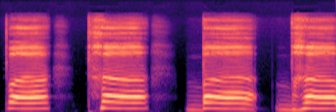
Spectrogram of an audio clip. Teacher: बिना दोनों होठों को आपस में टच किए प, फ, ब, भ बोला ही नहीं जा सकता। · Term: ओष्ठ्य ध्वनियां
